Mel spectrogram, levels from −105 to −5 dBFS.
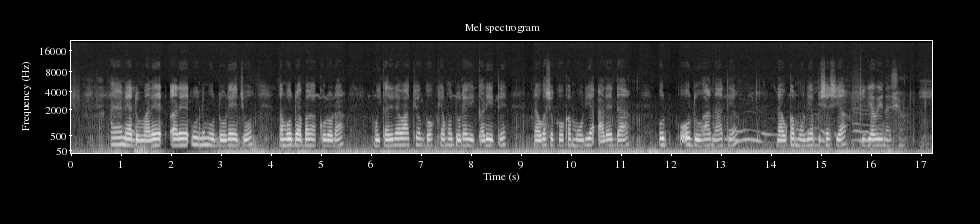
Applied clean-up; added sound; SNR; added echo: none; Purr; 14 dB; none.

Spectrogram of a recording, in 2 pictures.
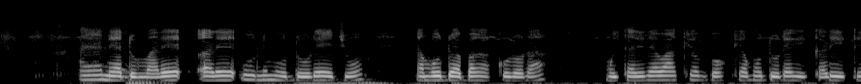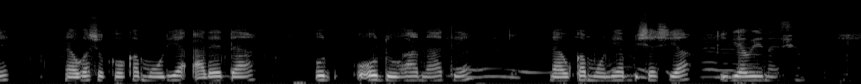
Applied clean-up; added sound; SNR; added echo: classical method spectral subtraction.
